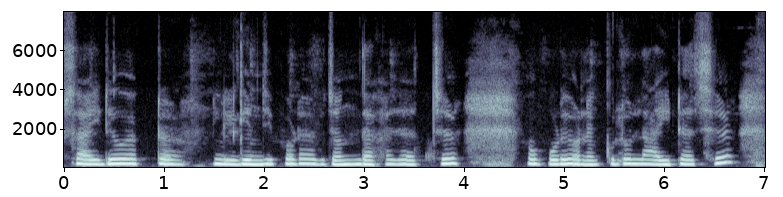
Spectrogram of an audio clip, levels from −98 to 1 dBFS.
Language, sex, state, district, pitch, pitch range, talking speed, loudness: Bengali, female, West Bengal, Malda, 225 Hz, 215-235 Hz, 110 wpm, -14 LUFS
